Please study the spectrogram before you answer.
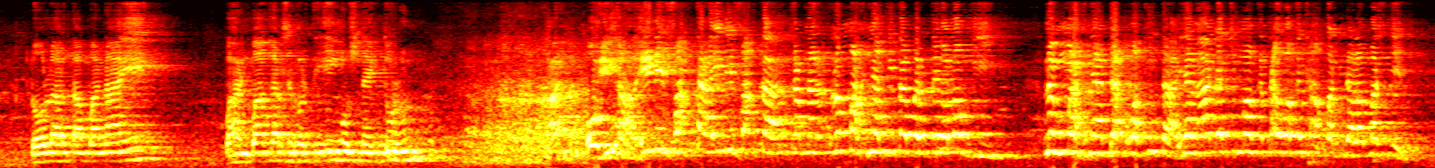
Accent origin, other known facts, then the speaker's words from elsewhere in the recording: Manado, North Sulawesi, Indonesia; coba kita orang Manado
